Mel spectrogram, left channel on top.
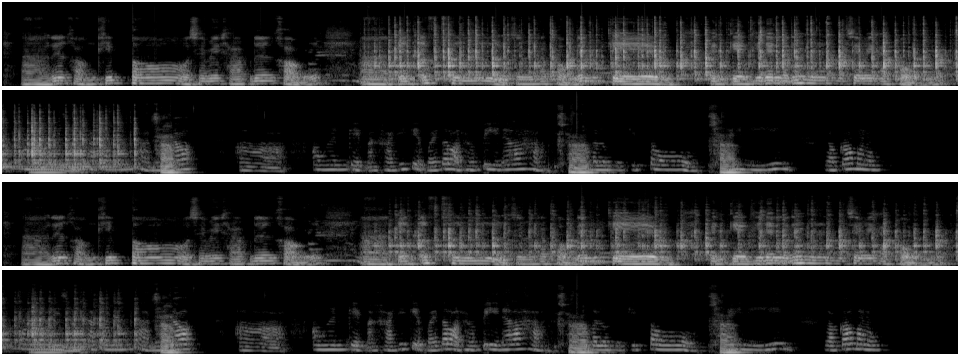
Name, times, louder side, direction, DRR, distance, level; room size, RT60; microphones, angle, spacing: voice 1, 0.0-9.5 9.8-10.4 11.1-11.3 15.2-15.5 16.6-16.9, left 1 dB, 10° left, 0.5 m, -30 dB
voice 2, 3.1-3.7 5.7-6.6 7.4-8.0 9.7-11.4 11.9-18.3, right 1 dB, 80° right, 1.1 m, -40 dB
sound 1, 3.6-10.9, left 6 dB, 60° left, 0.5 m, -31 dB
2.9 x 2.1 x 3.2 m
head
